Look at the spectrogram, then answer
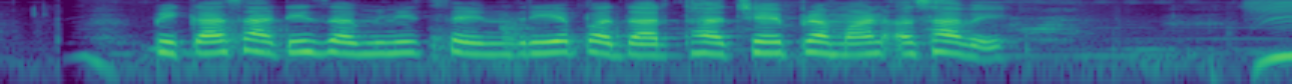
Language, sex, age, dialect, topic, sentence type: Marathi, female, 25-30, Varhadi, agriculture, statement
